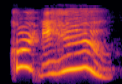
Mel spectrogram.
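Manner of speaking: very high, loud falsetto. A narrator's reading. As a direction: pipe up as a falsetto spy. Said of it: "and a falsetto voice".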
